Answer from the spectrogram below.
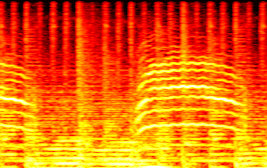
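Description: Real cat meows stitched into a musical sequence, pitched and timed over a steady rhythmic beat and bass so the cats seem to sing a melody, loud and up close.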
